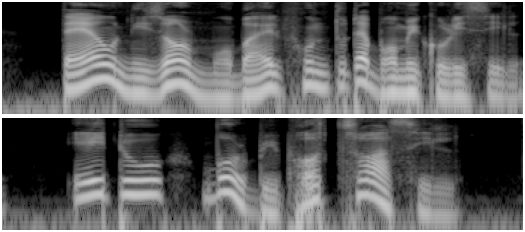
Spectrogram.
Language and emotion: Assamese, disgusted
